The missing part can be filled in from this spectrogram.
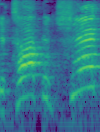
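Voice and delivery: very loud, high, shrill scream. Confronting strangers in a tavern in character: screaming very loudly. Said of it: "I'm gonna scream out very loudly".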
